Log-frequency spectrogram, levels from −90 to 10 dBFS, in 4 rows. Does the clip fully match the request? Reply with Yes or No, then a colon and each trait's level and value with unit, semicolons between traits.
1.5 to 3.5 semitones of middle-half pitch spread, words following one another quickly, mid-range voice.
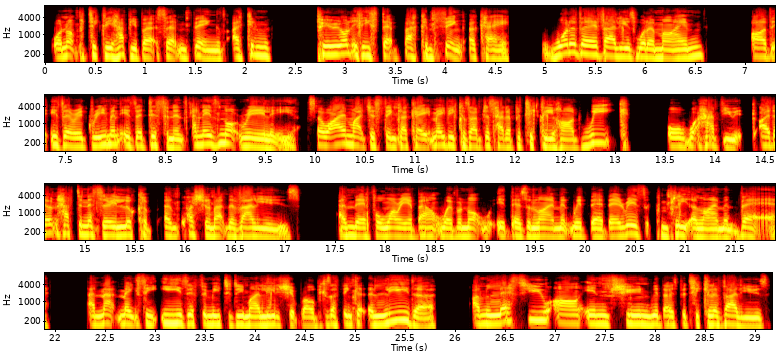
Yes: average, 2.9 semitones; fast, 225 wpm; medium, 160 Hz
